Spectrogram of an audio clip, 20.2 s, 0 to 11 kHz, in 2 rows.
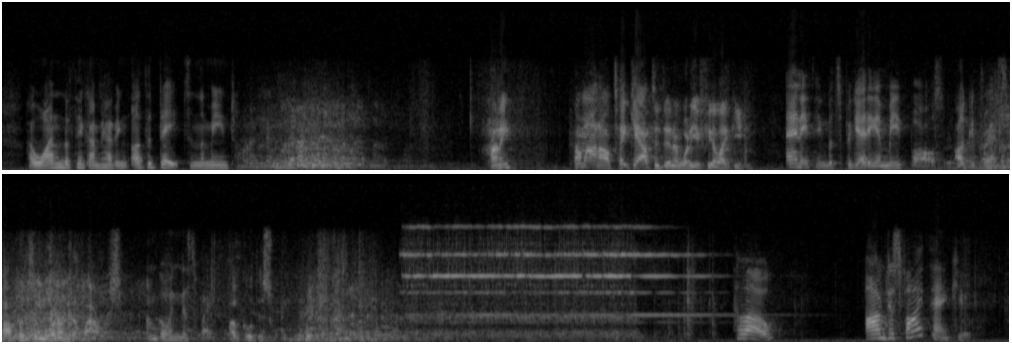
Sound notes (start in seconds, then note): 14.0 ringing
